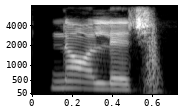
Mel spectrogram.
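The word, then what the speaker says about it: knowledge: जैसे कि हम लोग नॉलेज की स्पेलिंग ल लिखते हैं जब नॉलेज लिखा तो इसको के से जाता है बट के क्या हो जाता है इसमें साइलेंट हो जाता है और उसको पढ़ते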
